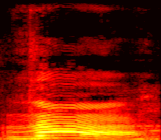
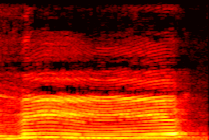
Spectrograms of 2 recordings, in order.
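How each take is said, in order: First: The vowel is a weak uh sound. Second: The vowel is a long ee sound. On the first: This is how the word is normally spoken. "but we say the ... pronounce it with a schwa or the uh sound" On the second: This is how the word is spelled. "We have to think the, ... the vowel is saying its name"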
